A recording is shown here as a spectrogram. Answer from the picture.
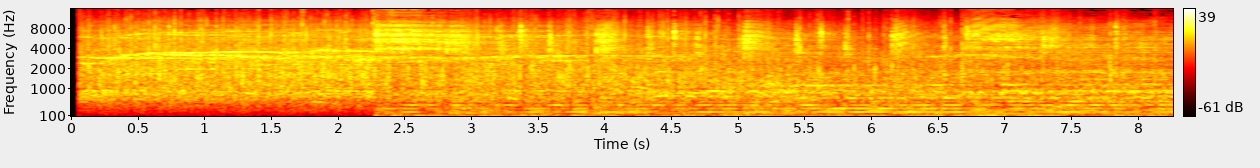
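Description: Concert audience applauding, then a live band starts playing about two seconds in, with steady chords and a beat over the crowd noise.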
